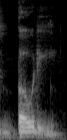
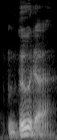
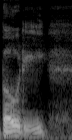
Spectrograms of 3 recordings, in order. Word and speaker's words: Bodhi: And so when they introduced me to her, they thought her name was Buddha. So that's actually why I picked the name. I'm like, well, Buddha's cool. I'll go with Buddha. But then it turns out they just mispronounced the spelling of Bodhi, which is a really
